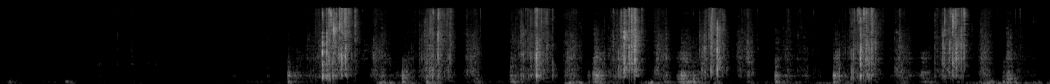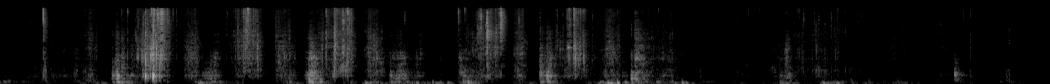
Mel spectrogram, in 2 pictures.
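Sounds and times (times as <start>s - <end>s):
slime squelching and crackling: 0.0s - 20.8s.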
